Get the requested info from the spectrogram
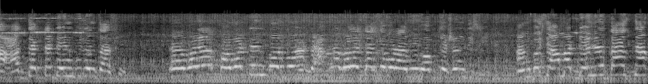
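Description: A woman speaking in Bengali, talking straight on with only a brief pause about a second in. A vehicle engine runs faintly in the background.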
